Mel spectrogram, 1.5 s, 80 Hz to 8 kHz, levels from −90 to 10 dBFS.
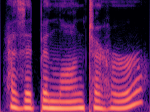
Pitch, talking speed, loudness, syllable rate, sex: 200 Hz, 240 wpm, -15 LUFS, 4.7 syllables/s, female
